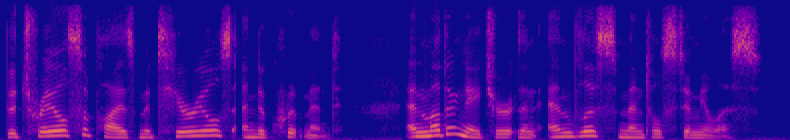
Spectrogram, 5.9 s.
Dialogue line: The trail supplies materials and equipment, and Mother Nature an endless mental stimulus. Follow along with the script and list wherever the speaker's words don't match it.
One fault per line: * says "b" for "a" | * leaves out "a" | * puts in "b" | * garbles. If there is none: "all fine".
all fine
